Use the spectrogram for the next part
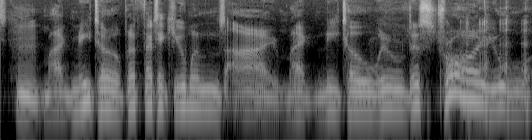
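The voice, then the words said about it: Saturday morning cartoon villain voice. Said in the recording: “It's such a Saturday morning cartoon voice.”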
